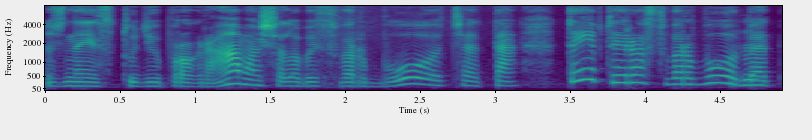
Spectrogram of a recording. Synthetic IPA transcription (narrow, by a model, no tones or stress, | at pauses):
ʒʲɪnɐɪst̪ud̪ʲɪjuːpɾoːɡɾɑːmoːt͡ʃʲɛlˠɐbɐɪsʋɐrbʊt͡ʃʲɛt̪ɐt̪ɐɪp̚t̪ɐɪiːɾɐsʋɐrbʊbʲɛt̪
